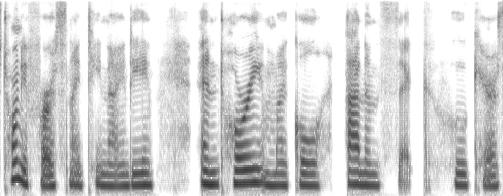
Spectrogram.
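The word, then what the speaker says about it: Adamcik: was born March 21st, 1990, and Tori Michael Adams sick. Who cares how you say his name? I don't care. Okay, it's Adam Chick, but who cares?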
